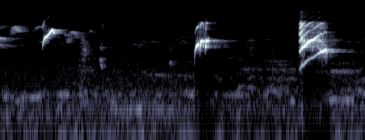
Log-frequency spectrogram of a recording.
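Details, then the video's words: Long-tailed shrike in song, drawing on mimicked canary and other species: three separate high, sharp chirped phrases about a second apart, with quiet pauses between. "cendet gacor nembak nembak rapat isian kenari dan banyak jenis burung yang masuk masteran"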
